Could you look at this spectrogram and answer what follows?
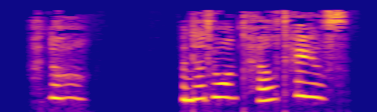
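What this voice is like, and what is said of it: Shaky childlike voice. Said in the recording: “shaky baby voice”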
